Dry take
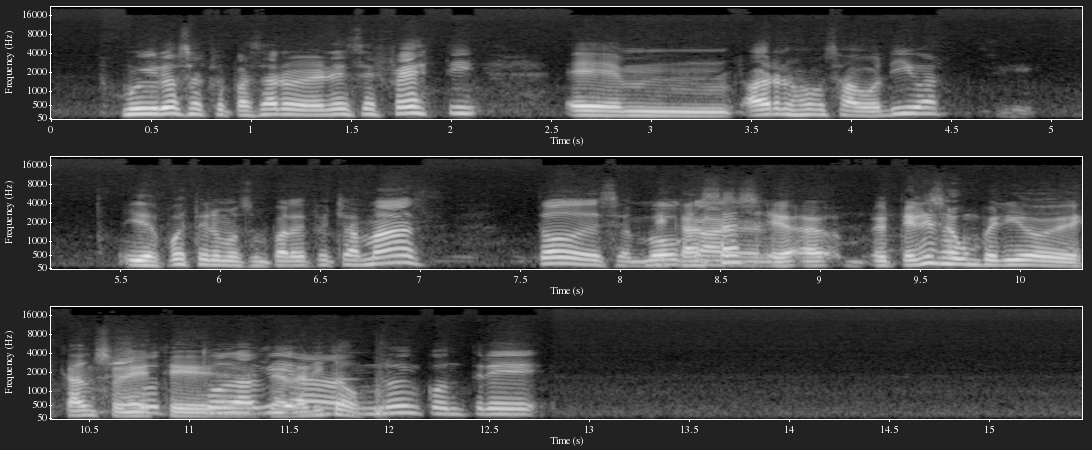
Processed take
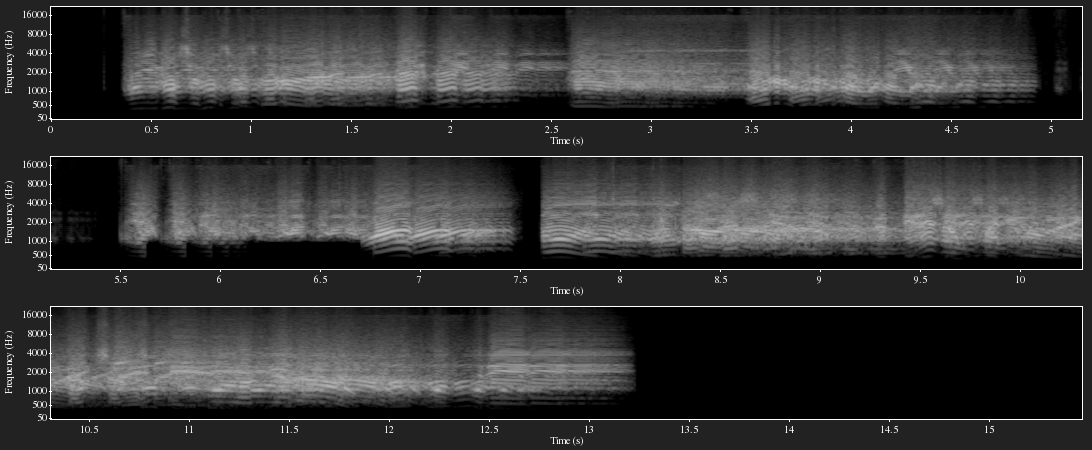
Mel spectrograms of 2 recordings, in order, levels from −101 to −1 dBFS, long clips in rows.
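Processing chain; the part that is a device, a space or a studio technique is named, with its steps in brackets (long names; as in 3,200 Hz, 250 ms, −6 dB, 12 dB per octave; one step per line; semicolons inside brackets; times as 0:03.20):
early transistor amplifier (dead-zone distortion −42.5 dBFS; slew-rate limiting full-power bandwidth 79 Hz)
0:05.62–0:06.70: Butterworth high-pass 1,300 Hz 96 dB per octave
Chebyshev high-pass filter 1,100 Hz, order 6
bouncing-ball delay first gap 200 ms, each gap 0.65×, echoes 5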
